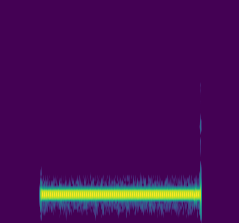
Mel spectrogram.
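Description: Steady telephone tone as a call is placed to a live caller: one unbroken, loud, even hum lasting about two seconds, alone, with silence before and after.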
